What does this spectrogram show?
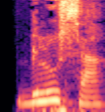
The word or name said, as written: blusa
